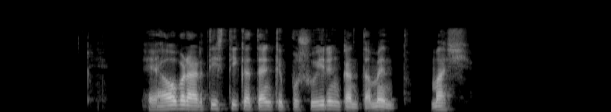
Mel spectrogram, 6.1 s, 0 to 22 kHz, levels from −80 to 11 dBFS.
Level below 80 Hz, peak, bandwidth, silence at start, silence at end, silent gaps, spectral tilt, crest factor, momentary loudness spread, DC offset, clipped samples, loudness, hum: -74 dBFS; -2 dBFS; 8 kHz; 1.45 s; 1.45 s; 3.99-4.03 s, 4.12-4.31 s; -4.5 dB/octave; 22 dB; 12 LU; under 0.1%; under 0.1%; -22 LUFS; none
